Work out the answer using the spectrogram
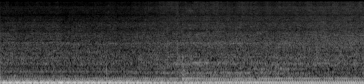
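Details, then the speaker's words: Red Mk2 VW GTI 12v with replacement motor, started after the few cranks it usually takes, blamed on mass sensor positioning: steady, even low idle settling after a small rev, no knock or tick; runs 100%, healthy. "motor runs 100% just as we expected took me to see TV garage fests on Sunday with no problems at all"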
